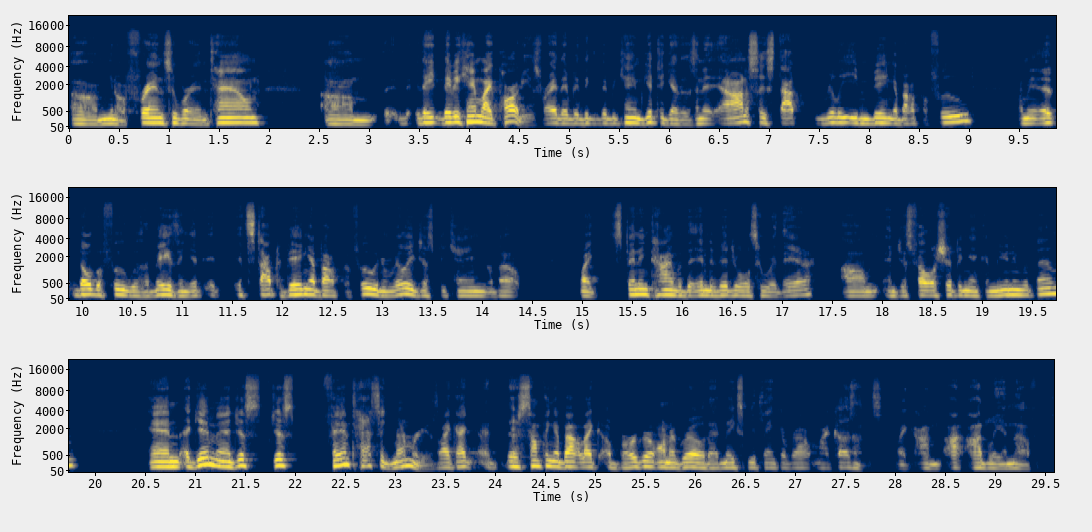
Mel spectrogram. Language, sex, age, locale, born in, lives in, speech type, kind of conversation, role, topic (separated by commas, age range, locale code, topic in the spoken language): English, male, 35-39, en-US, United States, United States, conversation, unstructured, none, Which childhood comfort foods still warm your heart today, and what memories make them special?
